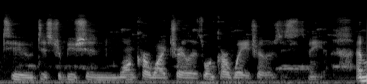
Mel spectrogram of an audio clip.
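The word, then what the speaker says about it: Wong Kar-wai: distribution wonka wide trailers one car way each other's excuse me i'm learning his name is pronounced one car way so i'm going back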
